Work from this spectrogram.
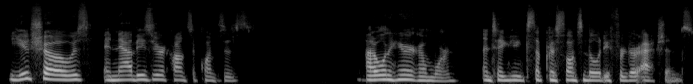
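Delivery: ordinary delivery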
